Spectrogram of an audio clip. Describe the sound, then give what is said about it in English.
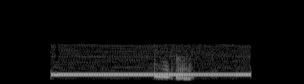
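A telephone rings once as a steady, unbroken electronic tone lasting about two seconds, fairly loud, with a faint rustle of background noise partway through. “I don't know why the phone's ringing.”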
